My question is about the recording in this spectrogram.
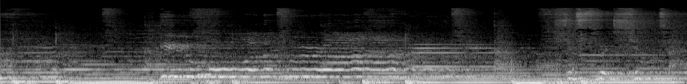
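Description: A woman singing a slow love ballad live into a microphone with a band accompanying her, including keyboard and electric guitar. About two seconds in she holds a long note with vibrato.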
